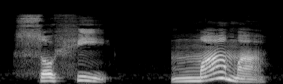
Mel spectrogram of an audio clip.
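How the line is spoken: Indignant. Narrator (Russian): Тем же возмущенным тоном ответила София

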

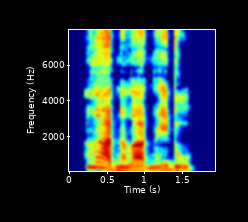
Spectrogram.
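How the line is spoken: Moaning. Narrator (Russian): простонала я

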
